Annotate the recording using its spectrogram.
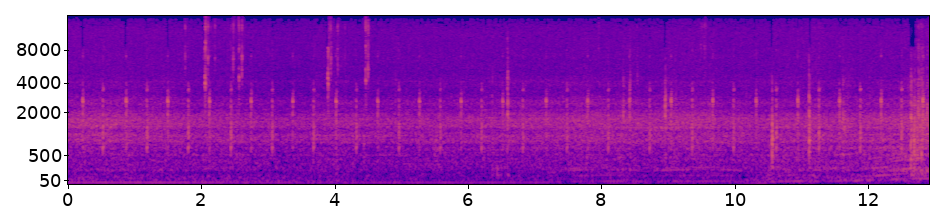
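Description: Car turn indicator ticking steadily, about three clicks a second, heard inside the cabin over a faint engine and road hum, the road noise growing louder near the end.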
